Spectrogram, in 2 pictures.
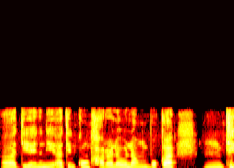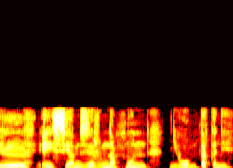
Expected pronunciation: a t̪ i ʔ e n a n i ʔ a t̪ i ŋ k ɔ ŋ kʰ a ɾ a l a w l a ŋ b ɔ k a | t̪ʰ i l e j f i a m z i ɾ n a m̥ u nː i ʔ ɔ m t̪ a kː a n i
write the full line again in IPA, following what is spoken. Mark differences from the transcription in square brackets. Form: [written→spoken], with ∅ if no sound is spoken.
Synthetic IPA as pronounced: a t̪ i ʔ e n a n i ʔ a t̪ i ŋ k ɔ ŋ kʰ a ɾ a l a w l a ŋ b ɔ k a | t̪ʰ i l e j [f→s] i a m z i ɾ n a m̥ u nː i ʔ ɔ m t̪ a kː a n i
